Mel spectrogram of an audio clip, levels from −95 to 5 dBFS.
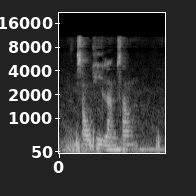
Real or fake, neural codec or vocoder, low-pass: fake; codec, 44.1 kHz, 7.8 kbps, DAC; 10.8 kHz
